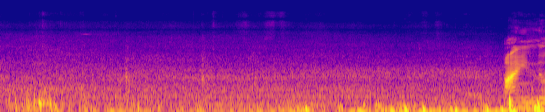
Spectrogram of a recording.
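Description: Steady low rumble of outdoor city ambience, with no distinct events; a man's voice begins just at the end.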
